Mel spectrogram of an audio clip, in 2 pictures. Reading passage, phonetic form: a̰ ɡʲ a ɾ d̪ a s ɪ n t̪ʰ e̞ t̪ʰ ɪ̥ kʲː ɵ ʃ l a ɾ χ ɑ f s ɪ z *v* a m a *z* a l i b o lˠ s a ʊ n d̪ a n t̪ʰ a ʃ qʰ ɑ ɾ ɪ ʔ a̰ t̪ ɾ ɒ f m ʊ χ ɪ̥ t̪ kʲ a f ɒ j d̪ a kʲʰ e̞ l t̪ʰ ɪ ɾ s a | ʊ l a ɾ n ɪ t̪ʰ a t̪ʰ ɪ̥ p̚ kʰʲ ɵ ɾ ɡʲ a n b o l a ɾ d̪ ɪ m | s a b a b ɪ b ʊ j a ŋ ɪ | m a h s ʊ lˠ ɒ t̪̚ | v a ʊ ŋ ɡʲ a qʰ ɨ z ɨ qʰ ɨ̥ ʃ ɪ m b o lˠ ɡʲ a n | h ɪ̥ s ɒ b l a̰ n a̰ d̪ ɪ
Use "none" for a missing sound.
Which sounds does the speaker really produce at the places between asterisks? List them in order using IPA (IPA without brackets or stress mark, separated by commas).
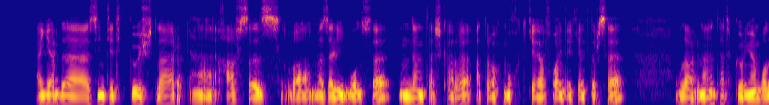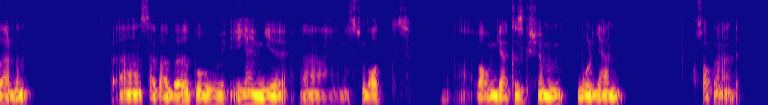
v, z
